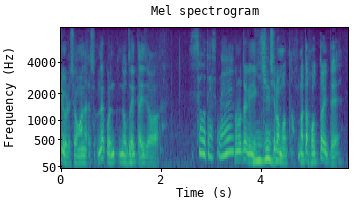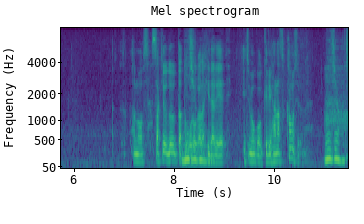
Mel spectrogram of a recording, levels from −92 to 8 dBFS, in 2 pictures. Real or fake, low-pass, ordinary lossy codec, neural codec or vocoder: real; none; none; none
